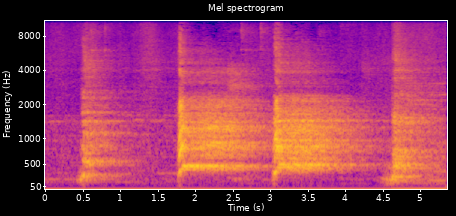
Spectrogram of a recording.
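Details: One-year-old German Shepherd in a board-and-train program with dog trainers in Omaha, Nebraska: four loud, deep, harmonic barks spaced roughly 1.3 to 1.6 seconds apart, each trailing off in a long echoing ring as if indoors.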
